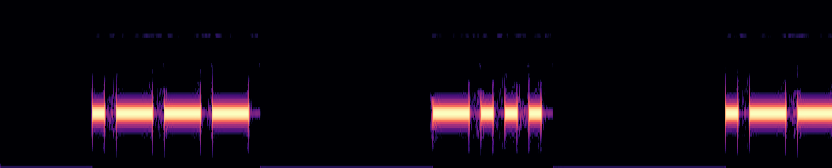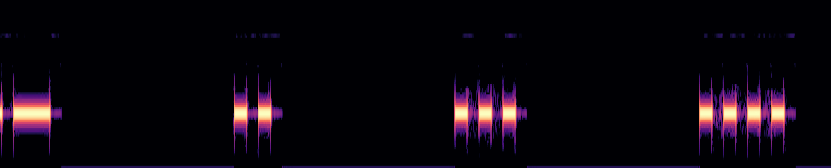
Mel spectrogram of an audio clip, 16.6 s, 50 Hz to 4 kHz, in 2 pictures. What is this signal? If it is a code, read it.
Morse code, heard as a keyed tone, about 10 wpm, 800 Hz. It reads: J B J I S H
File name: ct2idw / exerc6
